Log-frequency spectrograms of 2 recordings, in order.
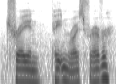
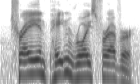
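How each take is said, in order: First: It is said quietly, at low volume. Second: It is said loudly, at higher volume.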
